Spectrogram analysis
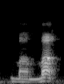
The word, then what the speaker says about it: मम: মাম হয় না, মাম্মা নাম। আরেকবার বলুন, মাম্মা নাম। मम नाम। মাম্মা মানে পিছনে অকার যুক্ত আছে, আমাদেরকে পূর্ণ উচ্চারণ করতে হয় সংস্কৃত উচ্চারণের কালে।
